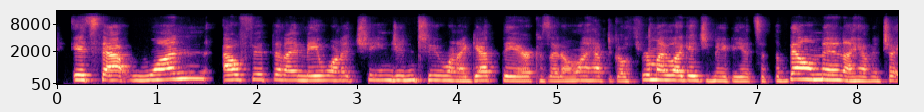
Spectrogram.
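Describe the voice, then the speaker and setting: With a normal speaking voice, a woman speaks at a moderate pace and a fairly high pitch, using fairly even intonation and hardly any pauses. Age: 60s. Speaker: travel agency owner. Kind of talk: casual interview chat. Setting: video call.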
